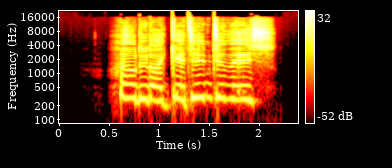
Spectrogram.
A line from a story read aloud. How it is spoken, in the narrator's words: He cried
